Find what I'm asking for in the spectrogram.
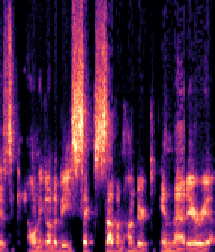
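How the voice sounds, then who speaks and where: This man's voice is somewhat breathy. He speaks at a fairly slow pace with ordinary pitch variation. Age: 70s. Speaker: network marketing distributor. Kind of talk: casual interview.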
